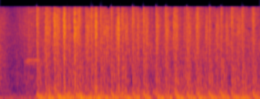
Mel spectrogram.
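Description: Rapid automatic gunfire from Valorant rattles in a continuous, dense burst, loud and close, with no talking over it.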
